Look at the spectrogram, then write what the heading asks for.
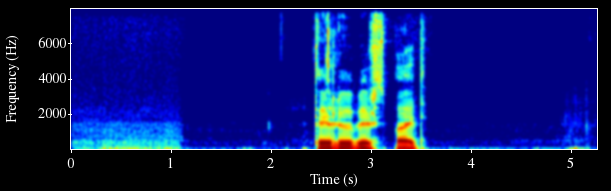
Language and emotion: Russian, neutral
